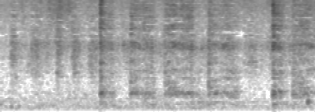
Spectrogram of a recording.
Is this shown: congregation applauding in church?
no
